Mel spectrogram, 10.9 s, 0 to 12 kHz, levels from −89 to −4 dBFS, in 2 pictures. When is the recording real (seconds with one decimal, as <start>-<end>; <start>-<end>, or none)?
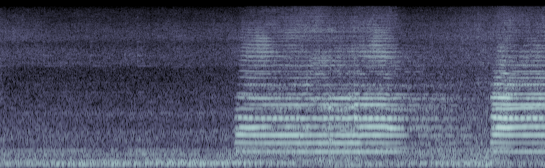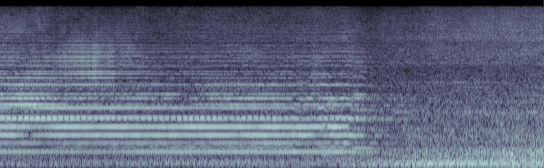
0.0-3.0; 3.6-8.4; 9.0-10.9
